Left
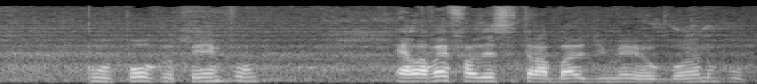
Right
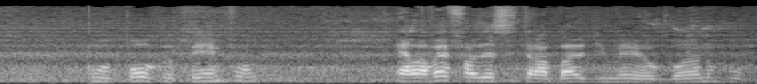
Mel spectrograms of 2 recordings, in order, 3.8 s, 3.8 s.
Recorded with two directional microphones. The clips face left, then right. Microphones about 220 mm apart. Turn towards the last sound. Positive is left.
turn(degrees=5)  # may be behind; listen again after turning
